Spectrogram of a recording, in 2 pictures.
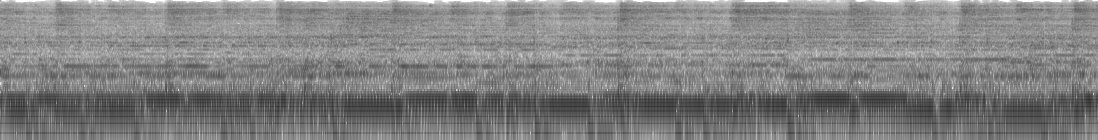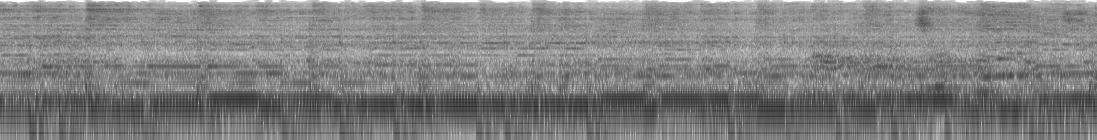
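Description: A rock band playing live, recorded from among the audience: a bass line of held low notes that step from one pitch to another about every second, with electric guitar over it and no vocals.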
